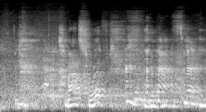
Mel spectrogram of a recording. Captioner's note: voiceover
